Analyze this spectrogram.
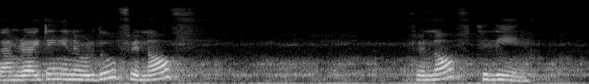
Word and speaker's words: phenolphthalein: फिनोफ्थिलीन, सो आई am writing in Urdu, फिनोफ्थिलीन, इस तरीके से आपने इसको प्रोनाउंस करना है, फिनोफ्थिलीन।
